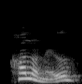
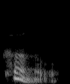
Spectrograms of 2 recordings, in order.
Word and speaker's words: colonel: It is not colonel, but it is colonel.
